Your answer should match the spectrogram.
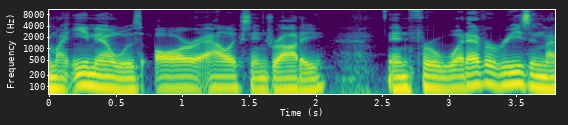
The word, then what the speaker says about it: Andrade: they call it roll so Andrade would become a Don dee and Roy de Andrade and to Hays you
